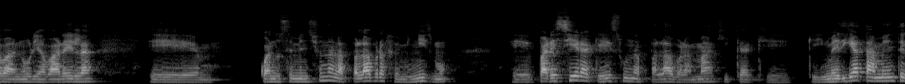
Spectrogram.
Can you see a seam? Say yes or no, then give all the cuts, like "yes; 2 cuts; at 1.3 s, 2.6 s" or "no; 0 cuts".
no; 0 cuts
